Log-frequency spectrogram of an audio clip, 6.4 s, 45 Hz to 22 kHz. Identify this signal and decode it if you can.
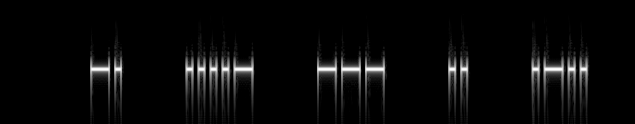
Morse code, heard as a keyed tone, about 20 wpm, spaced as for 10 wpm, 700 Hz. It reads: N4OIL
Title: 095 Lesson 16g - Letter c - Call Signs 20wpm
